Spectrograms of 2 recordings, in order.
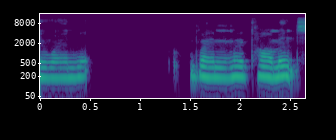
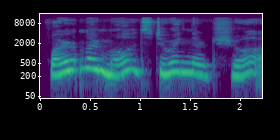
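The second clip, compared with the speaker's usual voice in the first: loud, high, slow mock outrage; mock complaint; 4 semitones higher, 8 dB louder than usual. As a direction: jokingly call out the slackers, drawn out loud. Joke complaint, then "just kidding.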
